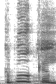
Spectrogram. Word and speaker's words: kabuki: This is how you say kabuki. Kabuki. Kabuki. Kabuki. Cohen. I love Kabuki. It's been ages since I saw it, but I love Kabuki. I want to go back. I think the Kabuki performance I saw was the Naruto Kabuki performance.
